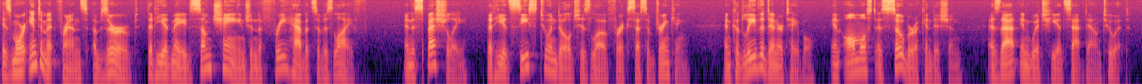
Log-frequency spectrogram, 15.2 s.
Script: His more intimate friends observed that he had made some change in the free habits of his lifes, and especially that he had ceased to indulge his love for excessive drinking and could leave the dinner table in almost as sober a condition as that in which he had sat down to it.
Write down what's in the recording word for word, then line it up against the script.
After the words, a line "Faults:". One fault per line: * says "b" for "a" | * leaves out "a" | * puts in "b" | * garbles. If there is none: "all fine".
His more intimate friends observed that he had made some change in the free habits of his life, and especially that he had ceased to indulge his love for excessive drinking and could leave the dinner table in almost as sober a condition as that in which he had sat down to it.
Faults:
* says "life" for "lifes"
